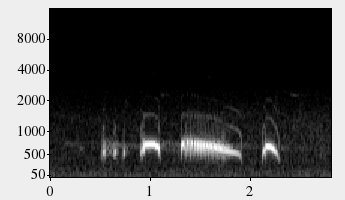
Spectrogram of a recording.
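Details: Spotted dove calling to provoke other doves: three short soft notes, then a longer coo and a long stuttering descending coo, ending with a single short coo, low and mellow.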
